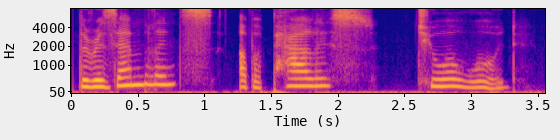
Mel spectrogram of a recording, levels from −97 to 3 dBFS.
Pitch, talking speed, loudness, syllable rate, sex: 250 Hz, 135 wpm, -18 LUFS, 4.7 syllables/s, female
